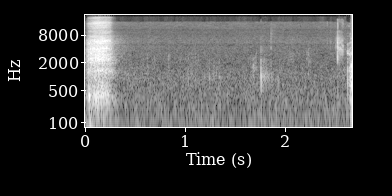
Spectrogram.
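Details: One loud, sharp sneeze burst, then quiet room noise with a faint sniff, during a sneezing bout that started again indoors despite an air cleaner; the sneezer suspects tiredness.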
